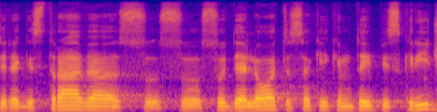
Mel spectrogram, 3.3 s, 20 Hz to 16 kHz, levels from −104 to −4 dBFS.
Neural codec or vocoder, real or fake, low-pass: none; real; 14.4 kHz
